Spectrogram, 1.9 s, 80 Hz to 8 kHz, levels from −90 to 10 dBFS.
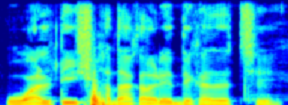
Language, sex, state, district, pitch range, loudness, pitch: Bengali, male, West Bengal, Alipurduar, 110-135 Hz, -20 LUFS, 125 Hz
